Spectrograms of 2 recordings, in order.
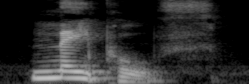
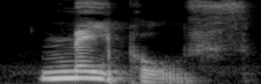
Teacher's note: It has two syllables, Naples, and the first one is stressed.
